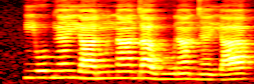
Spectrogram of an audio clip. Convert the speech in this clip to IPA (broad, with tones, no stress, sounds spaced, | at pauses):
j o˦ ɡ ɛ̃˦ j a˧ ɾ ũ˧ n ã˦ d a˦˨ w u˨ ɾ ã˧ d ɛ̃˨ j a˨˦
